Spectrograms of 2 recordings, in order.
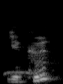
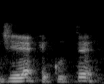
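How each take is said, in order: First: The vowel of je is dropped and joined. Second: The vowel of je is fully sounded. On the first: The speaker calls it right. "Tú dices j'écoute" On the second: The speaker calls it wrong. "ya no dices je écouté"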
